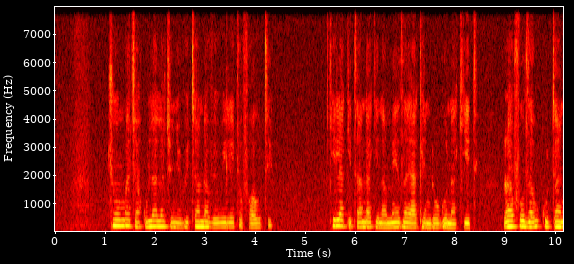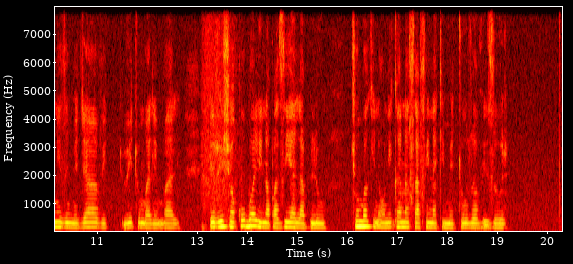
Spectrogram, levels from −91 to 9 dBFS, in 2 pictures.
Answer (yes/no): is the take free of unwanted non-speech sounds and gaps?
yes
